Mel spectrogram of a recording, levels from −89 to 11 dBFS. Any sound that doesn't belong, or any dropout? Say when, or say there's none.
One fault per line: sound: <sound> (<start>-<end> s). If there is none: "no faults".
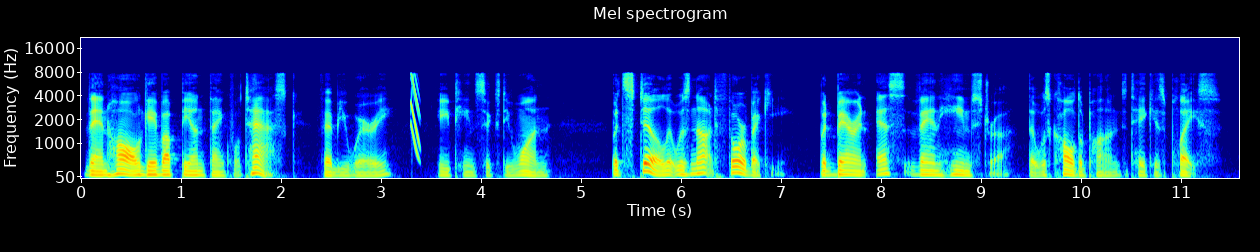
sound: chirp (3.3-3.4 s)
